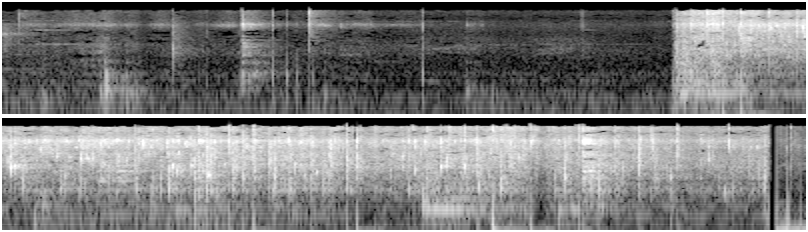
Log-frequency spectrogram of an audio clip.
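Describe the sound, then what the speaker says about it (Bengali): After a few quiet seconds with faint clinks, cut and washed potato pieces hit hot oil in a pan, setting off a sudden loud, close sizzle that holds steady to the end. "এবার এই আলুগুলো আমি ভেজে নেব।"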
